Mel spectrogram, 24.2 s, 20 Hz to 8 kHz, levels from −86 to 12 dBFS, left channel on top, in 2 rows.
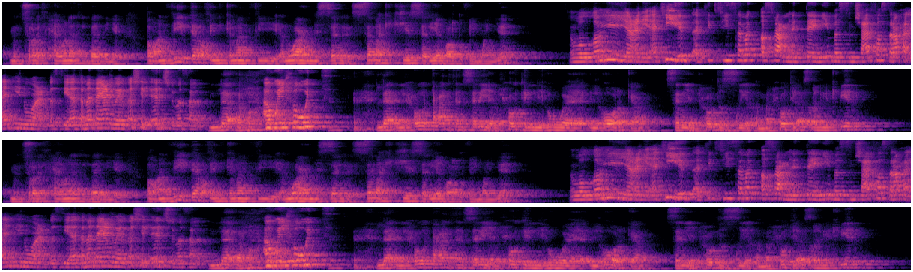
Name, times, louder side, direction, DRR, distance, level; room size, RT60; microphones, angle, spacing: voice 1, 0.1-1.6 1.9-6.8 14.9-15.8 16.8-20.7 21.0-23.5, left 2 dB, 45° left, 0 dB, 1.3 m, -26 dB
voice 2, 7.6-14.8 15.6-16.5, left 3 dB, 70° left, 2 dB, 2.1 m, -25 dB
9.6 x 6.8 x 5.6 m, 1.1 s
head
